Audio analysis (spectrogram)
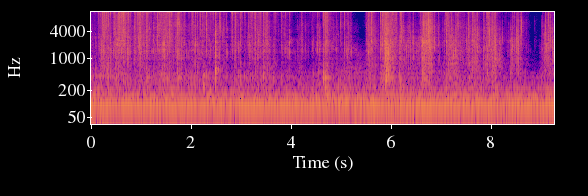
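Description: A plastic bag holding pork belly in soy sauce marinade crinkles and rustles steadily up close as it is twisted shut and tied with a rubber band, with sharper crackles throughout.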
